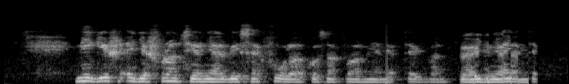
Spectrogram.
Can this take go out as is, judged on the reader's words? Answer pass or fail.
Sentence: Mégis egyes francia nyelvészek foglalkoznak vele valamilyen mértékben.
fail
